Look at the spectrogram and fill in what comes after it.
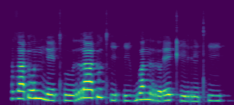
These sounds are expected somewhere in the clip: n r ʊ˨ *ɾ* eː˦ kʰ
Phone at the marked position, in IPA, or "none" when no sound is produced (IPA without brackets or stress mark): ɾ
